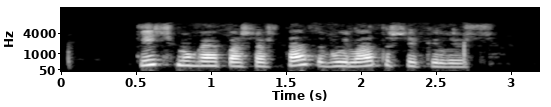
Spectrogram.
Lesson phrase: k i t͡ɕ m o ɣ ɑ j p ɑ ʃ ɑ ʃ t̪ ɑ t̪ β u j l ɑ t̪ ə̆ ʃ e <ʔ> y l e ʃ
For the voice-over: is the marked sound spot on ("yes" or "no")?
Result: no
